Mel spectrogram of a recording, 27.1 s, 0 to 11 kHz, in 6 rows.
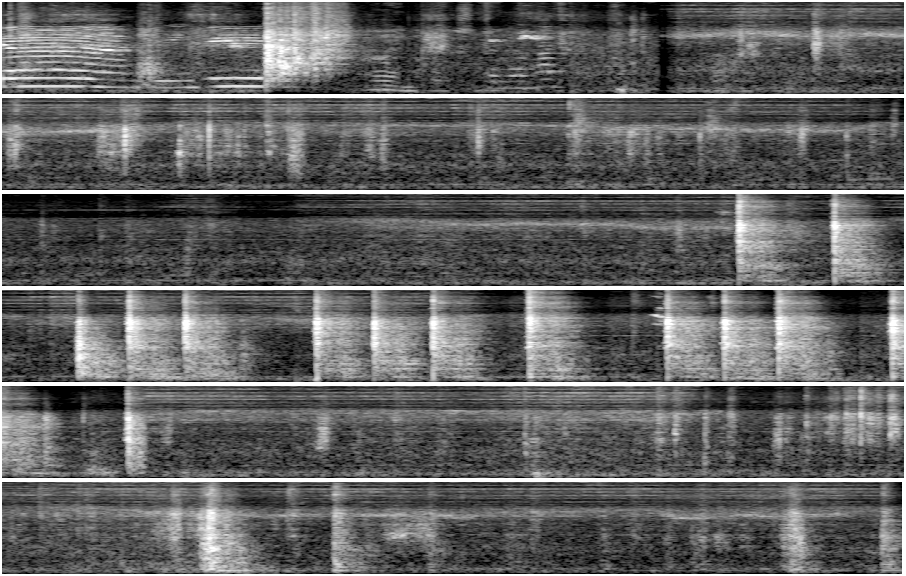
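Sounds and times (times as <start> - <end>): hammer striking sheet metal: 12.7 - 18.8.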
